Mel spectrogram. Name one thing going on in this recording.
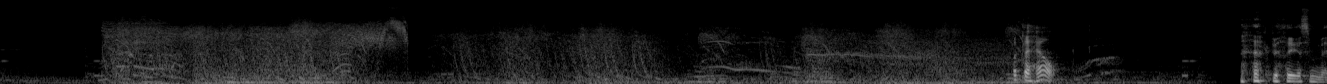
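Lightsabers hum and clash in a fight.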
